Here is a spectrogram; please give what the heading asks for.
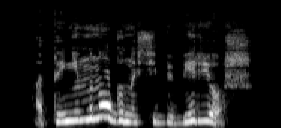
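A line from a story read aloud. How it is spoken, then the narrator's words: Growled. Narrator (Russian): Прорычал Димка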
